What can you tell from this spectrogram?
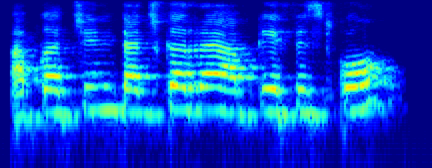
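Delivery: ordinary delivery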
